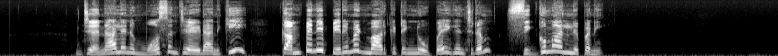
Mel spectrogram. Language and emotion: Telugu, disgusted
